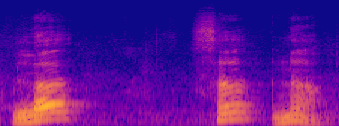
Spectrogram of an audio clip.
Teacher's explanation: अपनी जो जीभ है, जीवा है, वो मसूड़ों को स्पर्श करती है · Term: वस्त्र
